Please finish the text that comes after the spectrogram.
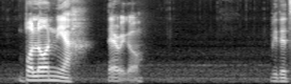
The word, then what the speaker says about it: Bologna: is a proper pronunciation of Bolognese pasta palona pronunciation bologna there we go we did say it correctly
